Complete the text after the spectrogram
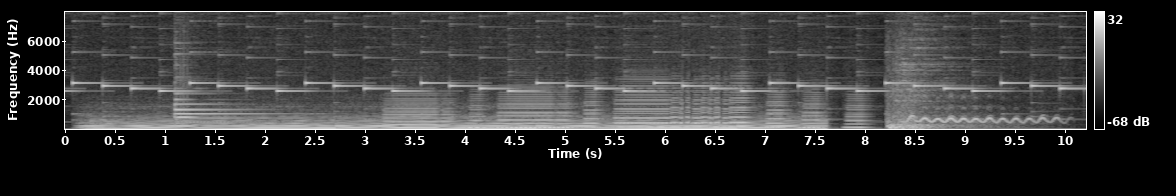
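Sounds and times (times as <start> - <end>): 
game over sound effects: 0.2 - 10.1.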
